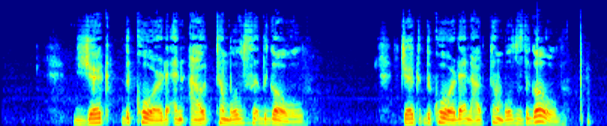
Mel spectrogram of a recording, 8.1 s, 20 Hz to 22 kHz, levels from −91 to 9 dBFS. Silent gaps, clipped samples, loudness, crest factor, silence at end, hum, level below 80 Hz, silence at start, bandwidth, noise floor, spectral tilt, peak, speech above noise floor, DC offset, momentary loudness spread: none; under 0.1%; -17 LUFS; 18 dB; 0.25 s; none; -56 dBFS; 1 s; 13.5 kHz; -70 dBFS; -6 dB/octave; 0 dBFS; 54 dB; under 0.1%; 14 LU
